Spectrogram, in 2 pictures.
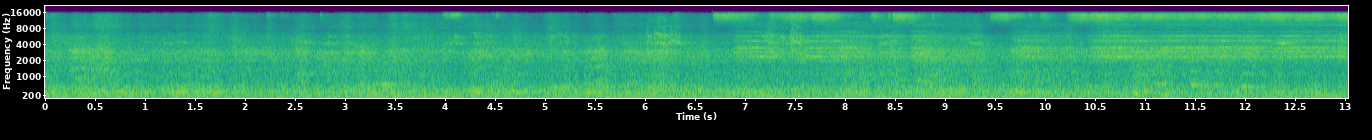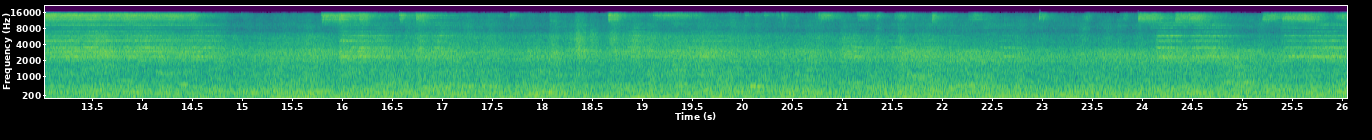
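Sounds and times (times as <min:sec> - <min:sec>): high squeal of train wheels: 0:00.0 - 0:14.9, 0:15.8 - 0:17.7, 0:24.0 - 0:26.0
freight train rumbling on rails: 0:00.0 - 0:26.0.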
